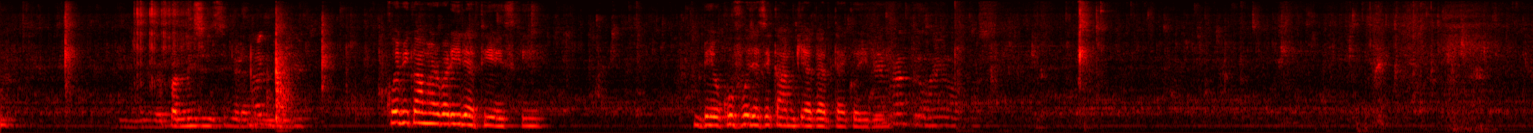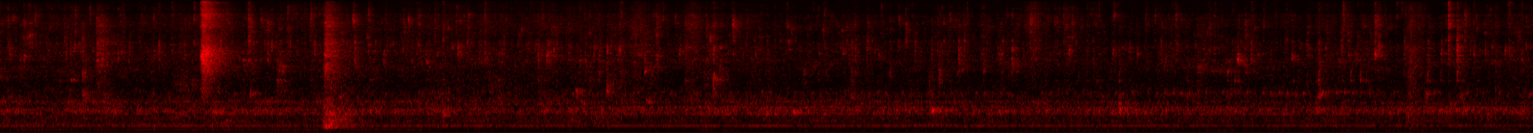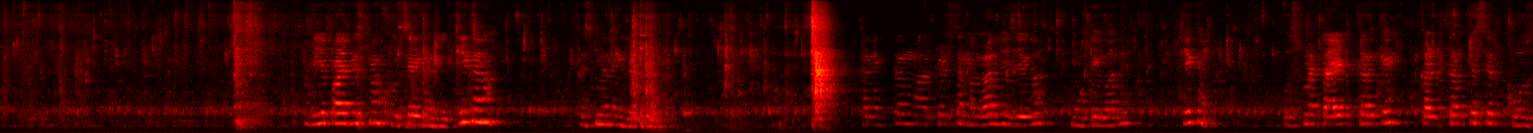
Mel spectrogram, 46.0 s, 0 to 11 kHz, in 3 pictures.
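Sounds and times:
water running: 0:00.0 - 0:45.9.

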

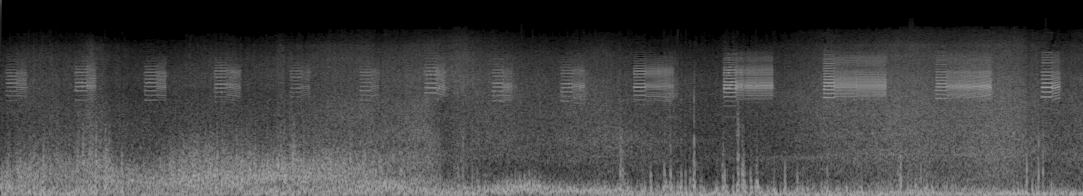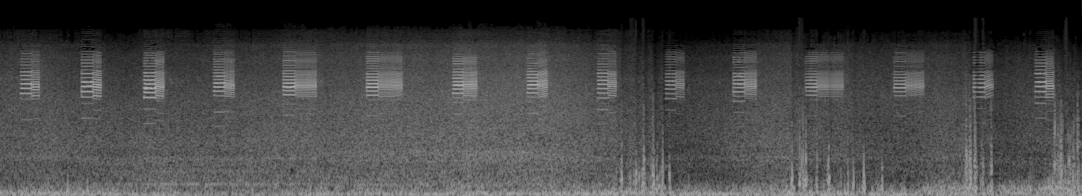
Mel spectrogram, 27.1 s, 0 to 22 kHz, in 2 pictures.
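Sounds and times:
short high-pitched beeps: 0:00.0 - 0:01.2, 0:01.8 - 0:09.7, 0:10.3 - 0:18.6, 0:19.2 - 0:20.4, 0:21.0 - 0:23.0, 0:23.6 - 0:26.9
wind rushing on microphone: 0:00.0 - 0:27.0.

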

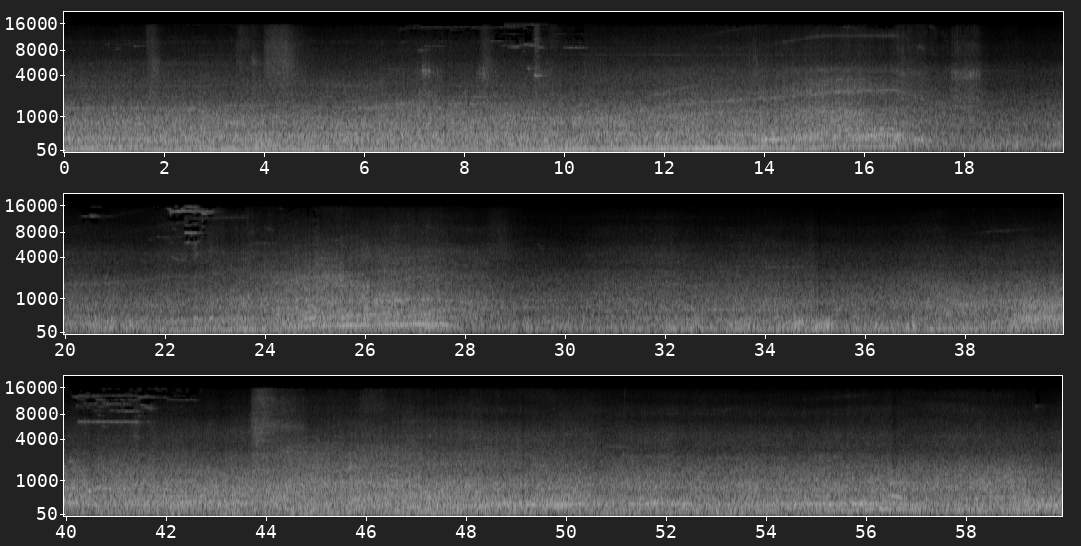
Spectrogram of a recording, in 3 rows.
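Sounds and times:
bus engine revving: 0:00.0 - 0:18.6, 0:23.0 - 0:28.5, 0:41.8 - 0:59.9
bus accelerating away: 0:00.0 - 0:59.9
air brake hisses: 0:03.5 - 0:04.8, 0:17.8 - 0:18.4, 0:43.7 - 0:44.6.

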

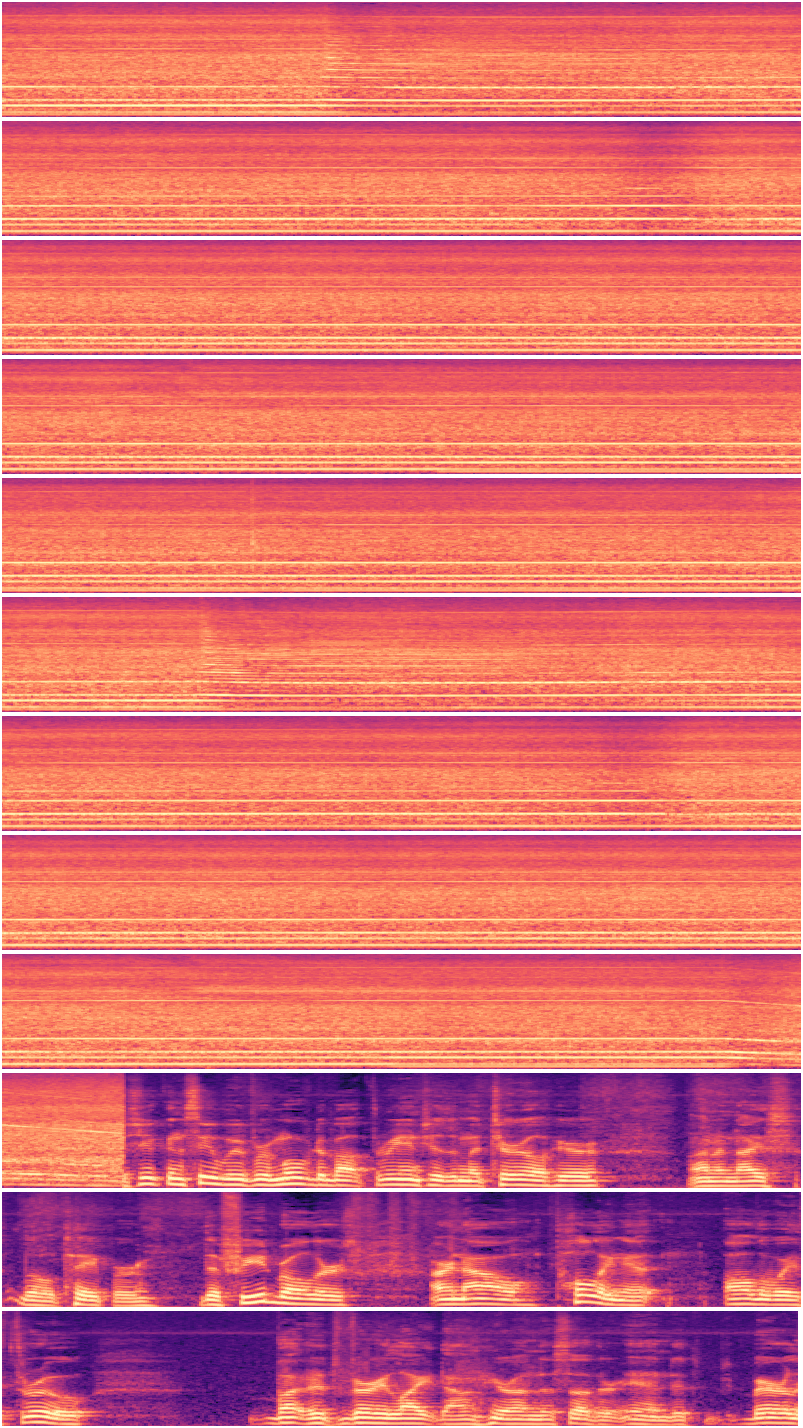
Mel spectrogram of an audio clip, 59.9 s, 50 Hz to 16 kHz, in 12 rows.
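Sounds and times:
thickness planer whining: 0:00.0 - 0:45.8.

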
